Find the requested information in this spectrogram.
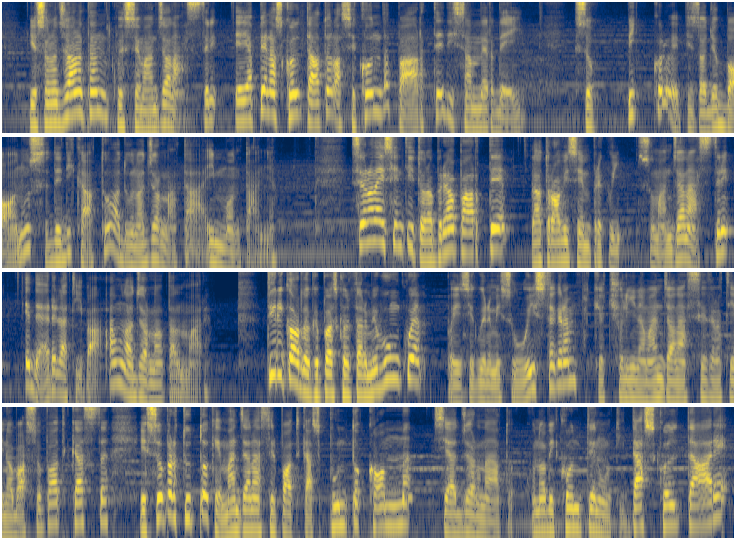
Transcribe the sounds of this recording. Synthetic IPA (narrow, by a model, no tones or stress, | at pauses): iːosoːnod͡ʒɔnat̪ankwest̪oemand͡ʒana̰st̪ɾieajapːeːnaːskolt̪aːt̪olasekond̪apa̰rt̪ed̪isamːerd̪ɛ̰j | so | pikːoloepizɔːd̪jobɔ̰ːnusd̪ed̪ikʰa̰ːt̪oad̪unad͡ʒorna̰ːt̪a̰ḭmːont̪a̰ɲːa̰ | senːonajsent̪iːt̪olap̬ɾiːmapart̪e | lat̪ɾɔːvisɛmpɾekwisuma̰nd͡ʒana̰st̪ɾi | ed̪ɛ̰rːelat̪ḭːva̰ʔa̰unad͡ʒornaːt̪a̰lma̰ːɾe | t̪iɾikɔrd̪ok̬epːɔjaskolt̪armiovuŋkwepwɔ̰jseɡwirmisuist̪aɡɾamk̟jot͡ʃːoliːnamand͡ʒanast̪ɾit̪ɾat̪ːiːnoba̰sːopɔd̪kast̪esːopɾat̪ːut̪ːok̟emːand͡ʒanast̪ɾipɔd̪kast̪punt̪okɔm | sjɛad͡ʒːorna̰ːt̪okonːwɔːvikont̪enuːt̪id̪askolt̪aːɾe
